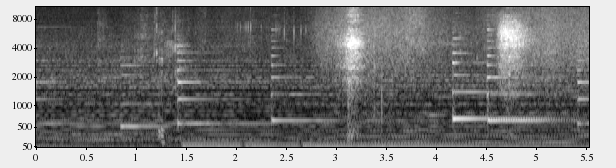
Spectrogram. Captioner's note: Nora chuckles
